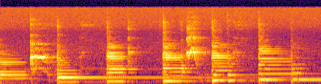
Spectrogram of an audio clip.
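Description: Acoustic guitar playing a slow picked ornamental run, about eight single notes, each left ringing over the next, with a low note sustained beneath them. The last note rings on past the end.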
